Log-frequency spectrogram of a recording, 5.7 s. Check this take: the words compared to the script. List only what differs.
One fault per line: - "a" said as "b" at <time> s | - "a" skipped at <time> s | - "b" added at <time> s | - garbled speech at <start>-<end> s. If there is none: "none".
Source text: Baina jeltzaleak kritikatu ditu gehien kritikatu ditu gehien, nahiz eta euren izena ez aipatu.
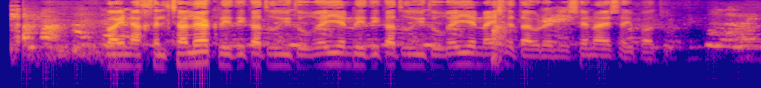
none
